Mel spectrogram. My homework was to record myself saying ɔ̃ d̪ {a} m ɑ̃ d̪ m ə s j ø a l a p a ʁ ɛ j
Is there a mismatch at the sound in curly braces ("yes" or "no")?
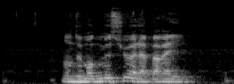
yes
